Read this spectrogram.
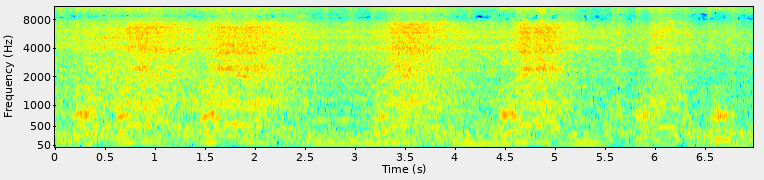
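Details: Two-stroke brushcutter with fairly new carburetor and replaced primer bulb, still not running right; revs surge up and sag every couple of seconds, never settling to steady idle; suspected crankcase air leak, engine gaskets to be checked.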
